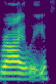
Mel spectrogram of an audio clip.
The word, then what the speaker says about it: Reilly: can spell it v-a-r-e-i-t-y like my name is riley yeah but it so it's spelled rei lloyd everyone calls me like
